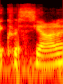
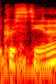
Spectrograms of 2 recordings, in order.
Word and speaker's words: Christiana: I mean, it's you say Christiana and you don't say Christina.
